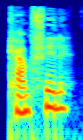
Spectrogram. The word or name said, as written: KAMPS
